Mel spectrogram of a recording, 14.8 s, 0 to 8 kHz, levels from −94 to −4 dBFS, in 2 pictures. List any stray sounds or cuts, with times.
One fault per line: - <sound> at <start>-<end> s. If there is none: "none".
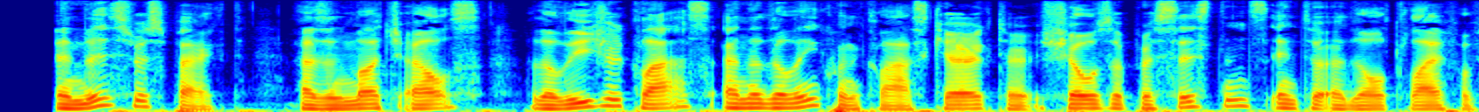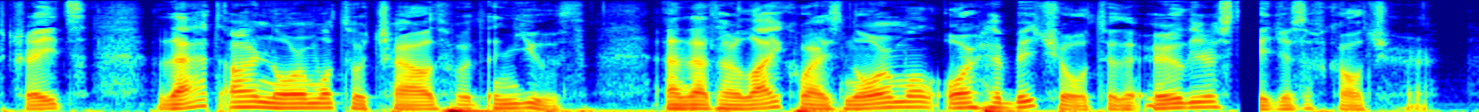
- dropout at 13.6-13.7 s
